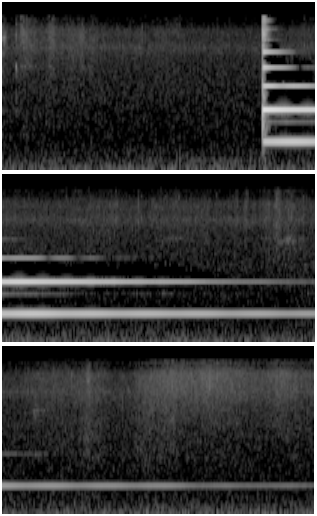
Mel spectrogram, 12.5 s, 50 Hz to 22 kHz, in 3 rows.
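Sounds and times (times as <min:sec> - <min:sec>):
meditation bell struck in a quiet room: 0:03.5 - 0:12.4.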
